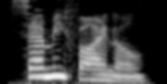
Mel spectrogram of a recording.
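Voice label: "semi-final", English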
